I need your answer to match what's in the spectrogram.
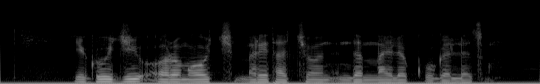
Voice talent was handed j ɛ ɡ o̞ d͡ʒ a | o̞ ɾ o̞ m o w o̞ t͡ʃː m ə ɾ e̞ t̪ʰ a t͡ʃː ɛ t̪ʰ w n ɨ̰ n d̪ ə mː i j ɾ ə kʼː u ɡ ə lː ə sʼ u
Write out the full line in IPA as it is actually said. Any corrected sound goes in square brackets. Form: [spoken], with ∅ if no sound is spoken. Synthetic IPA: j ɛ ɡ o̞ d͡ʒ [i] | o̞ ɾ o̞ m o w o̞ t͡ʃː m ə ɾ e̞ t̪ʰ a t͡ʃː ɛ [∅] w n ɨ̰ n d̪ ə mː [a] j [l] ə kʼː u ɡ ə lː ə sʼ u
